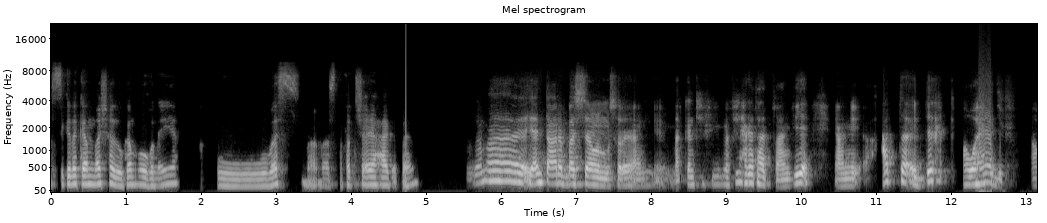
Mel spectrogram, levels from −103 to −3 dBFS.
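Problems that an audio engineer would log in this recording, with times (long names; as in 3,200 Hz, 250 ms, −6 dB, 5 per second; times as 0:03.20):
0:04.73: click −17 dBFS
0:12.36–0:12.66: clipping −29 dBFS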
